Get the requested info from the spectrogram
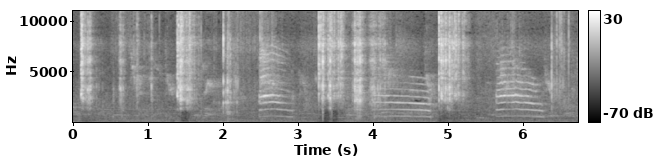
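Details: A stray calico cat that seems hungry gives repeated plaintive meows, four clear calls with bright harmonics, each a short downward-bending wail, separated by sharp clicks and rustling noises.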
